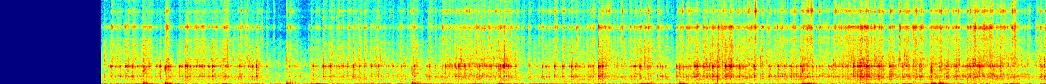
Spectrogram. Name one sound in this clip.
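A spinning wheel whirs steadily as its bobbin turns.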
